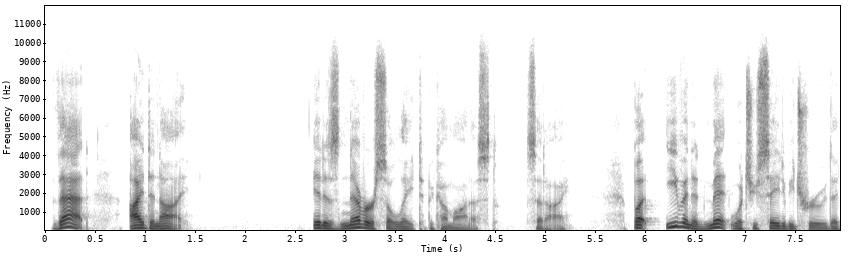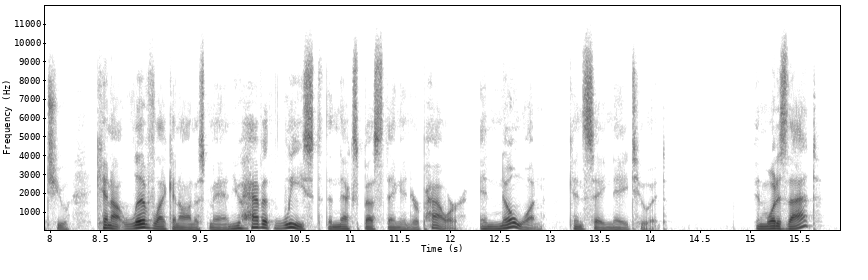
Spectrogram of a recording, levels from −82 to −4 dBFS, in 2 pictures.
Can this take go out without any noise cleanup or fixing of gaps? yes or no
yes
